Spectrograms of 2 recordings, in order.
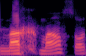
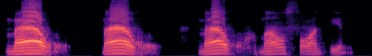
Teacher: karena huruf kho-nya dia memang isti'la, mimnya terbawa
